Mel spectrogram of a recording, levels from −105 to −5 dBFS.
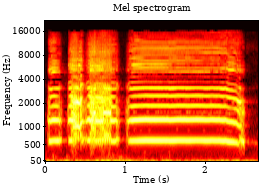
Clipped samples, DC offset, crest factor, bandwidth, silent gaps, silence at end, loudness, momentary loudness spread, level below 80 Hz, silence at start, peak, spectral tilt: under 0.1%; under 0.1%; 14 dB; 16 kHz; none; 0.15 s; -13 LUFS; 4 LU; -48 dBFS; 0.05 s; -2 dBFS; 3 dB/octave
